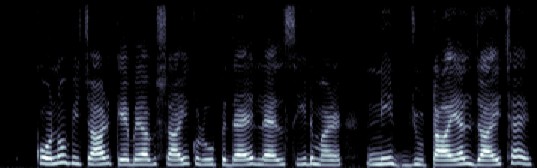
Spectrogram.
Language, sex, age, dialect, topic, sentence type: Maithili, female, 36-40, Eastern / Thethi, banking, statement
